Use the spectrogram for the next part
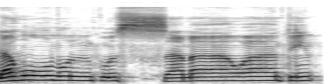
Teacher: سین کی سیٹی باریک ہوگی ، میم کے اوپر کھڑا زبر ہے، ایک مقدار میں کھینچیں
